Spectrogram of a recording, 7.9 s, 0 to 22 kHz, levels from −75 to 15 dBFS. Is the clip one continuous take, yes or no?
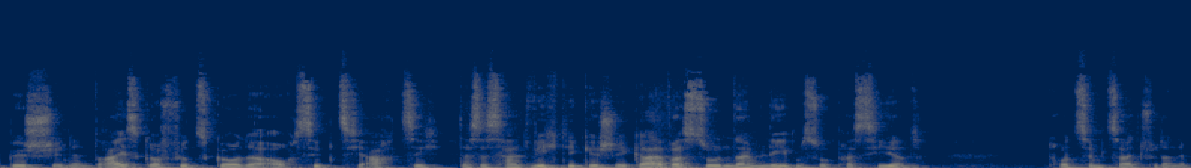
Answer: no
